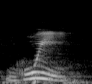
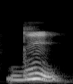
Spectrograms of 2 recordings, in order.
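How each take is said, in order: First: The U is sounded after the G. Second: The U is silent after the G. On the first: The word is written with a dieresis over the U. "Se eu precisar, no caso, pronunciar a letra U, ele vai vir com o tremazinho" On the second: The word is written without a dieresis. "Se não, você vai ler como se fosse Gui"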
